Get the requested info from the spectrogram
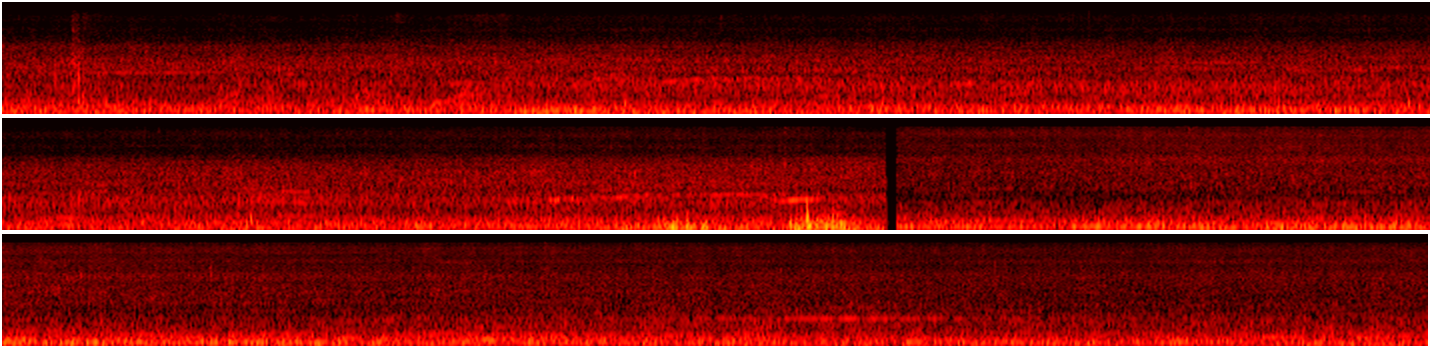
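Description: Outdoor ambience picked up by a smartphone's microphone: a steady low rumbling noise with wind buffeting the mic. The loudest gust comes about ten to eleven seconds in. Just before twelve seconds the sound changes suddenly at a cut.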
